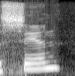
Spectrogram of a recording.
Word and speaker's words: Seine: It's called the Seine, but it's not spelled like S-I-N. It's called S-E-I-N-E.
